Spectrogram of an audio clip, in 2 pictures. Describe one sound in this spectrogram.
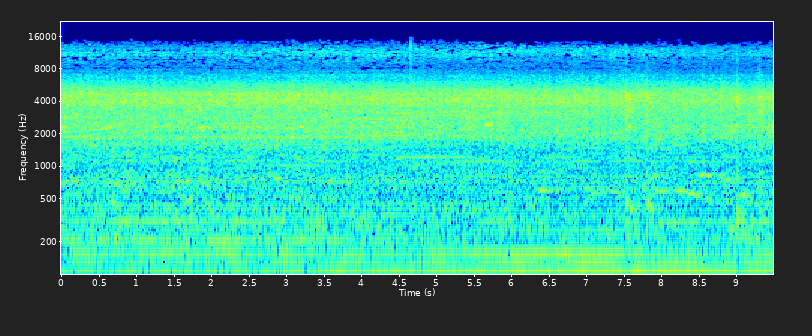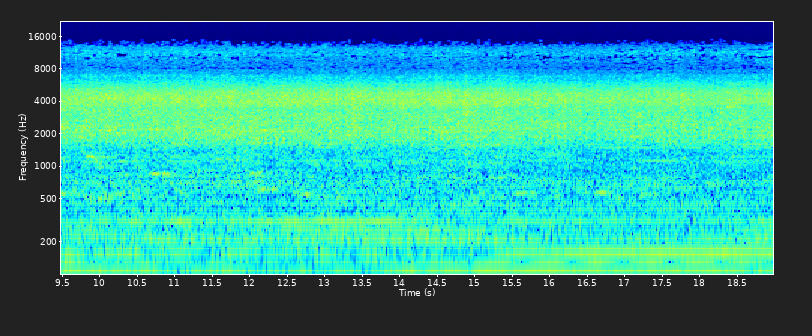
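A packing machine hums and whirs steadily.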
